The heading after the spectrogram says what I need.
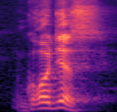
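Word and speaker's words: gorgeous: गॉर्जस, ये एक और शब्द है, जी ओ आर, जी ओ यू एस, पहले जी का उच्चारण ग हो रहा है, अगले का ज हो रहा है, क्योंकि उसका ई है।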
